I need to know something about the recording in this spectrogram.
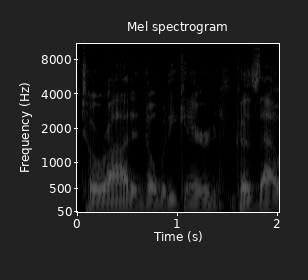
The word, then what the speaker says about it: Tyrod: I don't think this is going to be like a Tyrod Taylor where he said, "Hey, it's Tur Rod."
